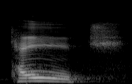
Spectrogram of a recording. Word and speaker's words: cage: s and now for soft g sounds cage giraffe giant stage page notice how the g sounds like j and this is what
